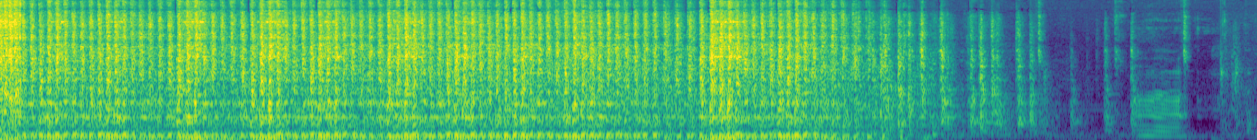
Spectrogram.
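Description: A farm tractor's diesel engine running on a freezing morning, a steady, loud, rough chugging that drops away after about four seconds, followed by faint clicks and a brief voice.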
